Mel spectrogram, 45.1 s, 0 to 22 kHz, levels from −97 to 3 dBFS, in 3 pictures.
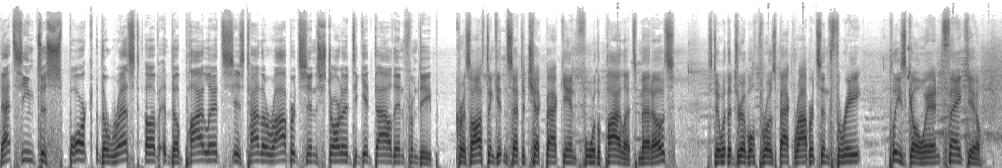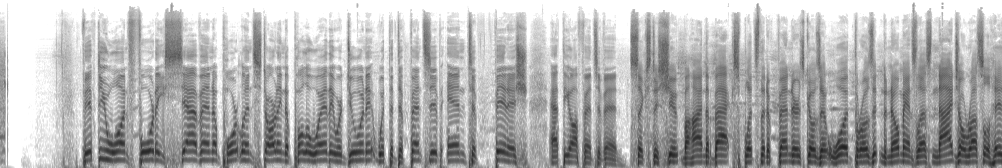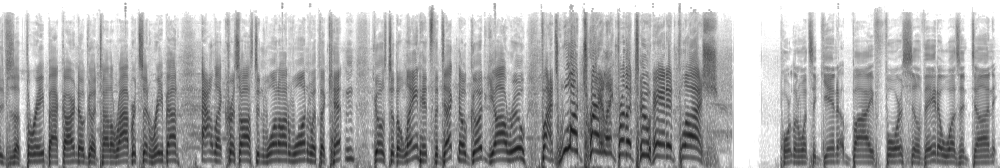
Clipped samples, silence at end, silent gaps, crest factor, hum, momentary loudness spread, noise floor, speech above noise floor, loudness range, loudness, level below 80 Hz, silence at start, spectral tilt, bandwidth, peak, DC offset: under 0.1%; 0.05 s; none; 18 dB; none; 9 LU; -74 dBFS; 56 dB; 8 LU; -18 LUFS; -42 dBFS; 0 s; -4.5 dB/octave; 18 kHz; 0 dBFS; under 0.1%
